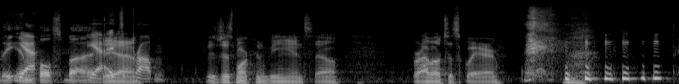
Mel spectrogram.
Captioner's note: chuckling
